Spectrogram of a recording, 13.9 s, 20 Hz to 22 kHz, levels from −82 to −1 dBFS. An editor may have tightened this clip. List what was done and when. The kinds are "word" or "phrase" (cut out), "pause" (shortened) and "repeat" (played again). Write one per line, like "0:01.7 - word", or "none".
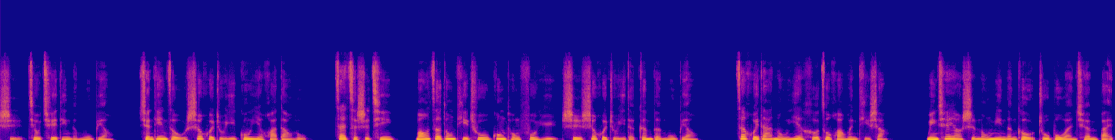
none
